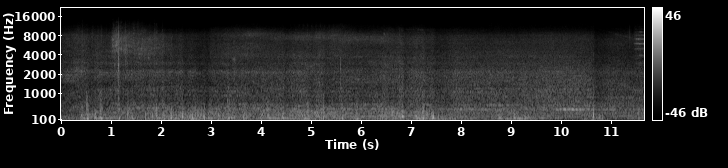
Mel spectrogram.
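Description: Northern Class 319 electric multiple unit running past close by, its wheels rumbling and rattling on the rails as the carriages go by.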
